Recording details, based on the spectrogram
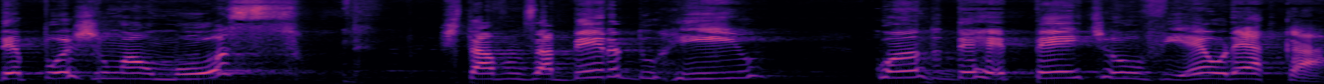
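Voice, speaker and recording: A woman's high voice with a Rio accent, lively in intonation and fairly slow in pace. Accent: Brazilian Portuguese (Rio, carioca). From Brazil, Rio de Janeiro. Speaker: storyteller and book organizer. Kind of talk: book presentation talk. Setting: live event with audience. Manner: casual, conversational.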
